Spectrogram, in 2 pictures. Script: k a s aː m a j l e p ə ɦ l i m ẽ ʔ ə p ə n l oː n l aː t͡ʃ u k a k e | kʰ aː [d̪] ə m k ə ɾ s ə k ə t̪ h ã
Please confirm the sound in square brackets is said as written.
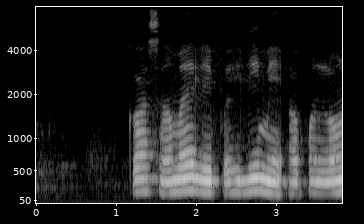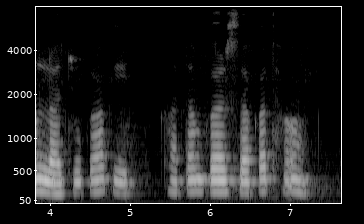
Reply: no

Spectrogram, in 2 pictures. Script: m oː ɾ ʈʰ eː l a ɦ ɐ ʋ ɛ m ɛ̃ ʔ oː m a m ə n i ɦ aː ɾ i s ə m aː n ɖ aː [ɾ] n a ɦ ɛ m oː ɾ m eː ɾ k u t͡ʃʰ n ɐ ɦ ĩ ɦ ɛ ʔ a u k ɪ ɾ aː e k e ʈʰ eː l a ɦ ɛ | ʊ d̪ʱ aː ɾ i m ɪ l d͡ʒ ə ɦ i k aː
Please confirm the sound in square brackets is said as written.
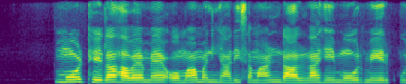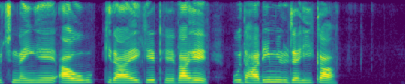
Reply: no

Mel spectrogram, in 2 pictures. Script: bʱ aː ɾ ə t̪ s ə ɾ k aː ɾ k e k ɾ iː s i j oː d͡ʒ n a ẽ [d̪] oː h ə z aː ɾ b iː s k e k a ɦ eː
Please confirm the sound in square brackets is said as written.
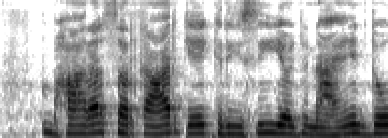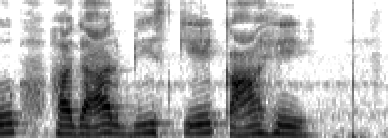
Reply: yes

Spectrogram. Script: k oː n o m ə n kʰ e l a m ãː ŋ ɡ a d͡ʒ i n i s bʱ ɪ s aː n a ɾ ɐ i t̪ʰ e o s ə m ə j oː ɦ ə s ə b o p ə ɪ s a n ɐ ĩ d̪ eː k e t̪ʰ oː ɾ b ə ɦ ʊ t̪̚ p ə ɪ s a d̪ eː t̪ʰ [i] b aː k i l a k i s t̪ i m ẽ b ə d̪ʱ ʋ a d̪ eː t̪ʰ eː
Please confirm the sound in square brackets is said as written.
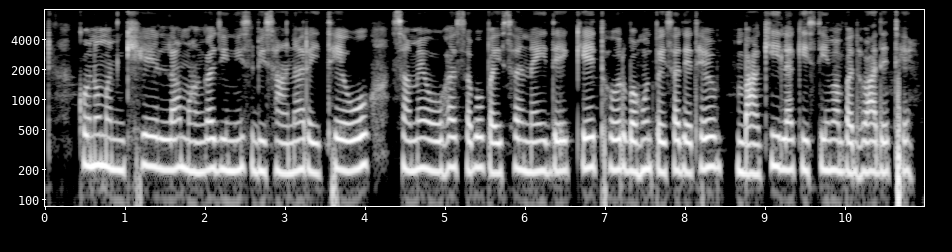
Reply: no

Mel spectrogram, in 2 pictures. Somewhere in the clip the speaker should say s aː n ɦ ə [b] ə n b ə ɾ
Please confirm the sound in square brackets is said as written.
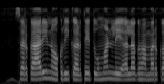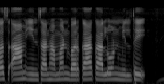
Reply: no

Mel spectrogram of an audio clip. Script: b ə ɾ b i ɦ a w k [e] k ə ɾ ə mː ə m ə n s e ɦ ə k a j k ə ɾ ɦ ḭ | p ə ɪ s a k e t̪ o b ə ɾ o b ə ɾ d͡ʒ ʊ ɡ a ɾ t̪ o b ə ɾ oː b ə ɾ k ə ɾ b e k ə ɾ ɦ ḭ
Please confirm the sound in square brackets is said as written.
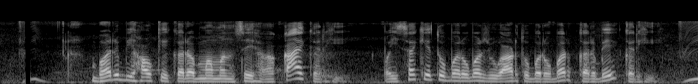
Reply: yes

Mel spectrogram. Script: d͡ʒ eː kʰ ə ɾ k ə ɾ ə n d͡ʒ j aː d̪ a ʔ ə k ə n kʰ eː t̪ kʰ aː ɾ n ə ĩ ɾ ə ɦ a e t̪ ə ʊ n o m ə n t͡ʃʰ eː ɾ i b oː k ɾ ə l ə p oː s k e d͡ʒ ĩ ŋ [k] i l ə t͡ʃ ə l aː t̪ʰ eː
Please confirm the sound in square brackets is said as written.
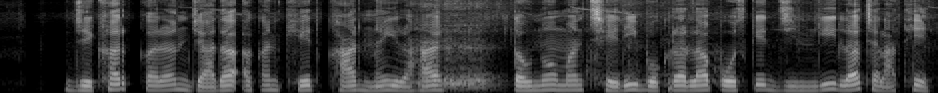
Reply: no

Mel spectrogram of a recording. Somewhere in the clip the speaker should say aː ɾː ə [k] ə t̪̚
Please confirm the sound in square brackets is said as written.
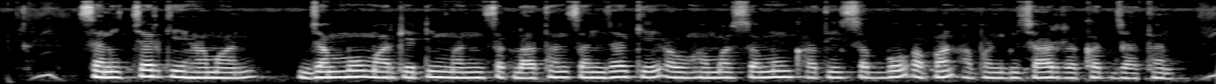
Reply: no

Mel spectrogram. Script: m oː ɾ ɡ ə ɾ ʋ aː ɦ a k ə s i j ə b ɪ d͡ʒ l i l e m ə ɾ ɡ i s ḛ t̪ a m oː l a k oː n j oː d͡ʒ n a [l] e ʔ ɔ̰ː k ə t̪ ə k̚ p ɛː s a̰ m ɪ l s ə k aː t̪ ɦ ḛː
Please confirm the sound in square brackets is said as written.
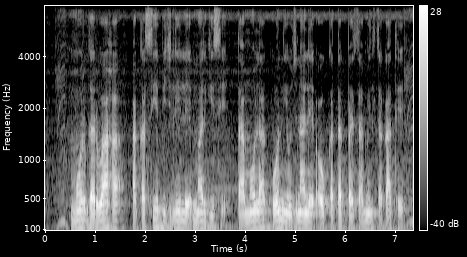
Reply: yes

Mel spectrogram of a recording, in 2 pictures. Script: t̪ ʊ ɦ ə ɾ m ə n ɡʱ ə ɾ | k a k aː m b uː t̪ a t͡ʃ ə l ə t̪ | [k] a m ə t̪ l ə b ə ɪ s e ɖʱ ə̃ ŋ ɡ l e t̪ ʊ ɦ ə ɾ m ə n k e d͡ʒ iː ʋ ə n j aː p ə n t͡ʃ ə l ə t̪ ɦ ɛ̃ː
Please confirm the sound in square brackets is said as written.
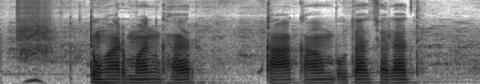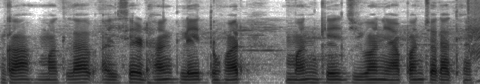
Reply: no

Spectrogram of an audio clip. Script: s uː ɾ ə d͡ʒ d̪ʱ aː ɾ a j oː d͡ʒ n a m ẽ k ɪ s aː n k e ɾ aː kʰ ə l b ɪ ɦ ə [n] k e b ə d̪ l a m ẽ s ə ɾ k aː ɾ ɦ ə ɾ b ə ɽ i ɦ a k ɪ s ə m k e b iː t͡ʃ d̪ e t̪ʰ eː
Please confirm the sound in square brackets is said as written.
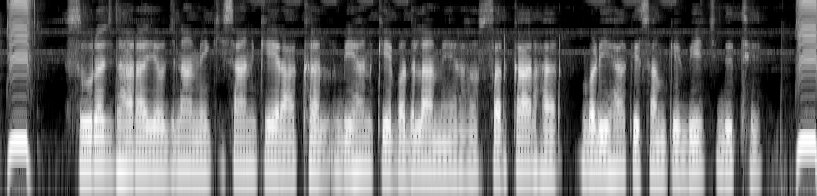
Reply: yes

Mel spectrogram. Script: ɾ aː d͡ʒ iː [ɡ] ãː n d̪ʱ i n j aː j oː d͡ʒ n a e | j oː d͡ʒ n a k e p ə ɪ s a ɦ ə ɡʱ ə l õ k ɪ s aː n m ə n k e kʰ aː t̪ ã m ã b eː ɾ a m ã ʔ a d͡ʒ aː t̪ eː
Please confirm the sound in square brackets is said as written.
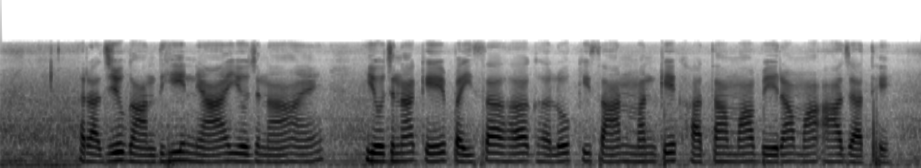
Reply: yes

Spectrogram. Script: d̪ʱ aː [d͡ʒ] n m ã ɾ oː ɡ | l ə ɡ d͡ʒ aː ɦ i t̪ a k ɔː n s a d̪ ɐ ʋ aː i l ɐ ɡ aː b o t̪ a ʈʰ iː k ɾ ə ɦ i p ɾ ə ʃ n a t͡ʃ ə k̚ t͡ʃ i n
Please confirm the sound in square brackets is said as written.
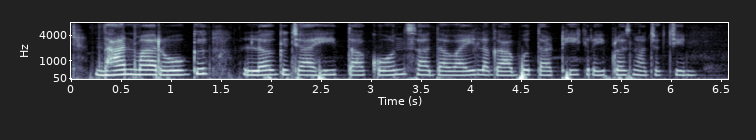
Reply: no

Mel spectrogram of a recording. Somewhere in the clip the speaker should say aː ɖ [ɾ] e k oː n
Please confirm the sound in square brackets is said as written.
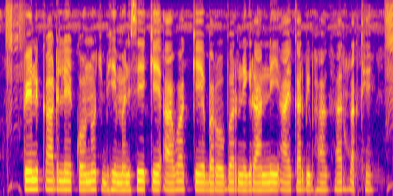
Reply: no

